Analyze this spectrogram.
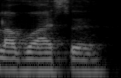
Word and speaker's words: Lavoisier: atau mengelompokkan unsur itu lavoisier tulisannya bacanya biasanya kalau orang Perancis laiser itu Prancis kayaknya ya koreksi saya kalau salah bacanya itu lavoase jadi tulisannya lavoiser Tapi bacanya lavoase nah dia mengelompokkan unsur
